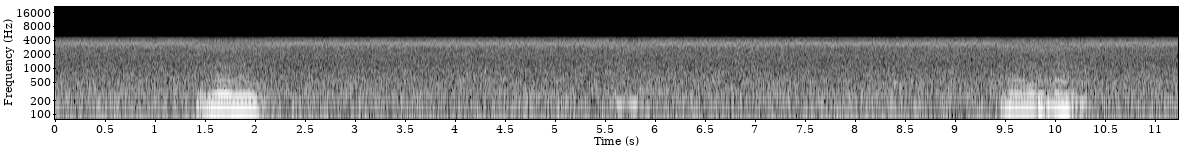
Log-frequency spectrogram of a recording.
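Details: Dachshund named Gigolo asleep, letting out two short, deep, rasping snores about eight seconds apart, with a softer faint breath between them, over a constant background hiss.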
